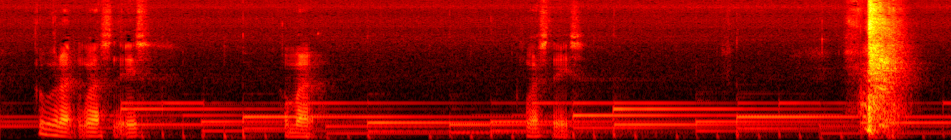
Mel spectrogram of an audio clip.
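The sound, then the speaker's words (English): A single sharp, explosive, loud sneeze bursts out near the end, after a few short breathy vocal sounds at the start, with steady sustained tones humming underneath throughout. “I'm gonna sneeze.”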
